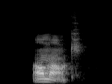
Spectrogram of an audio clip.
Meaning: 1. experiencing withdrawal symptoms; in need of something 2. frustrated, especially sexually
- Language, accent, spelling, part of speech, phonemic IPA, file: French, France, en manque, adjective, /ɑ̃ mɑ̃k/, LL-Q150 (fra)-en manque.wav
